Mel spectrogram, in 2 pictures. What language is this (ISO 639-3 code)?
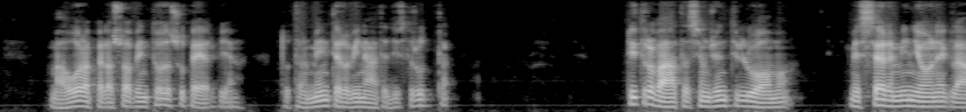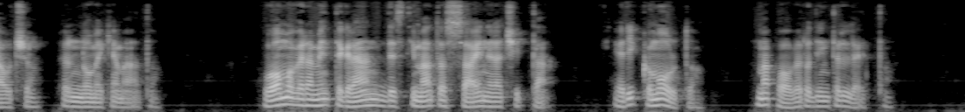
ita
